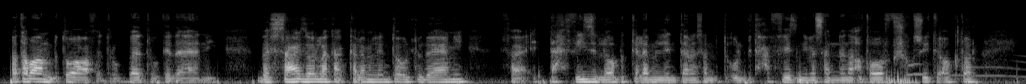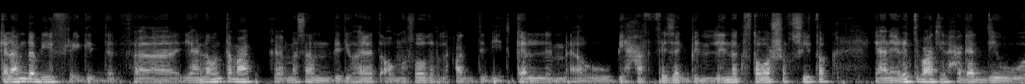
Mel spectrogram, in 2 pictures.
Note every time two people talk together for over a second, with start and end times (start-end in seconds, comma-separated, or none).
none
